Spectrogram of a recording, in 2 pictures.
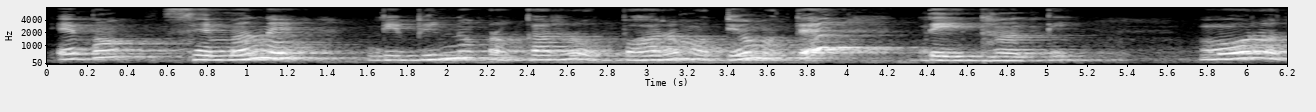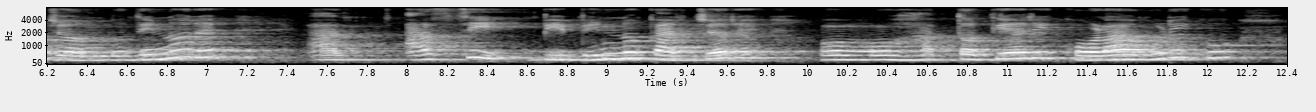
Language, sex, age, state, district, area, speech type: Odia, female, 30-45, Odisha, Khordha, rural, spontaneous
